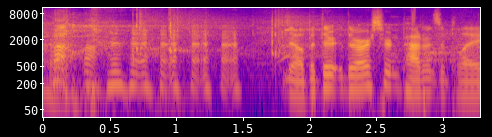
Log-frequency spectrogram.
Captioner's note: laughing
